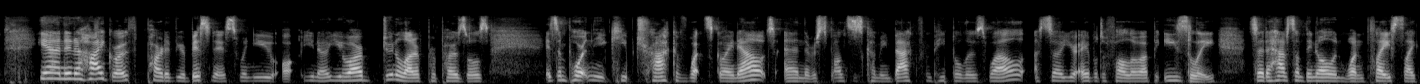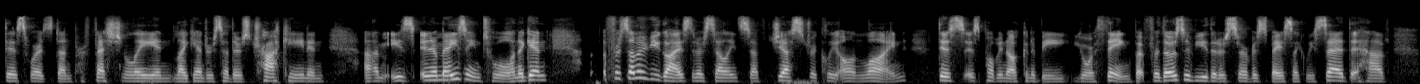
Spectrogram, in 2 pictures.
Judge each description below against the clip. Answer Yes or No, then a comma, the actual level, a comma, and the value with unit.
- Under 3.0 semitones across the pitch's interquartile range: No, average, 3.5 semitones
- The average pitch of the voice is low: No, medium, 160 Hz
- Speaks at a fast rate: Yes, fast, 230 wpm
